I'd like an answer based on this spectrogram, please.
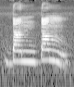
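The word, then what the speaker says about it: దంతం: So we have to pronounce it to the half sound. In. So dantam. In, tip of the tongue you have to say dantam.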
